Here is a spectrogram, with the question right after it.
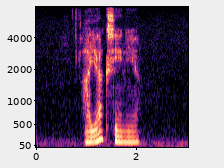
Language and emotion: Russian, neutral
